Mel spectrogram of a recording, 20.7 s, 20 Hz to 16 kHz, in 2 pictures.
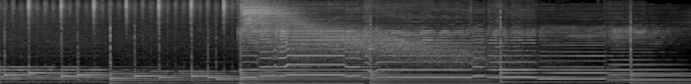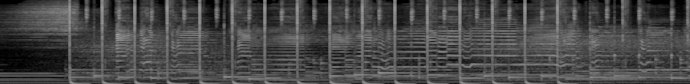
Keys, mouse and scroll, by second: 0.0-0.3 typing, 2.1 click, 2.5-3.3 typing, 3.1 right click, 6.3 click, 11.6 right click, 12.6 click, 13.8 click, 19.1 click, 20.5 click, 20.6 right click.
